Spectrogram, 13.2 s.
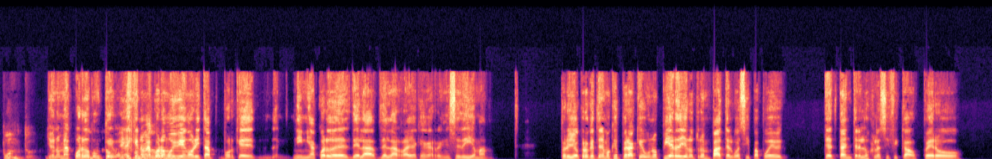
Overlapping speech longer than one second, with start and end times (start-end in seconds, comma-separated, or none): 1.1-2.5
